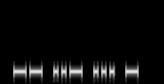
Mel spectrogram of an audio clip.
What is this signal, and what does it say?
Morse code, heard as a keyed tone, about 30 wpm, 600 Hz. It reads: MUST
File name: the old man and the sea / the old man and the sea 1 30wpm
